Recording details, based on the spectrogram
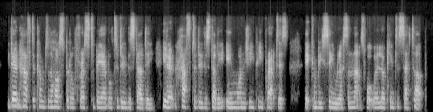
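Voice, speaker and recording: A woman's fairly low, somewhat breathy voice with a dark, mellow tone moves at a very fast pace with fairly even intonation. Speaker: clinical research lead. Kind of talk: presentation with slides. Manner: halting, many fillers.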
